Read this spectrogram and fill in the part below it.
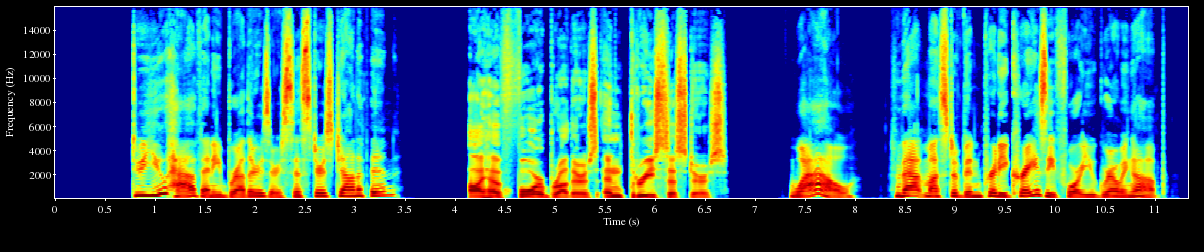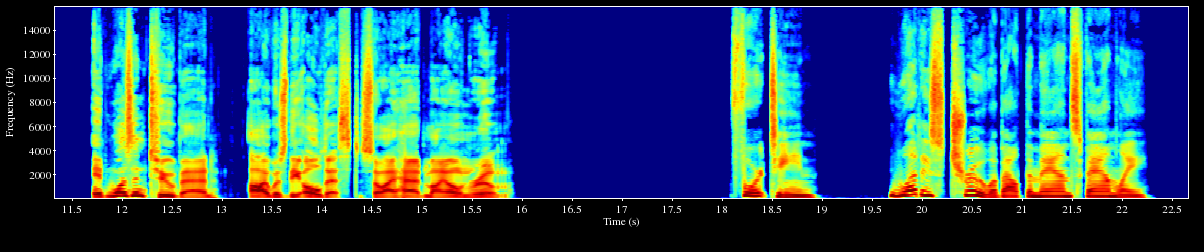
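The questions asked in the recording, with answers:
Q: What is true about the man's family?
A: He is the oldest of eight children (4 brothers and 3 sisters)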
